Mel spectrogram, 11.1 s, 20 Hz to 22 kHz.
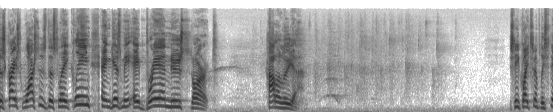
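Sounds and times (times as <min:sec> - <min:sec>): faint applause: 0:06.0 - 0:09.1.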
